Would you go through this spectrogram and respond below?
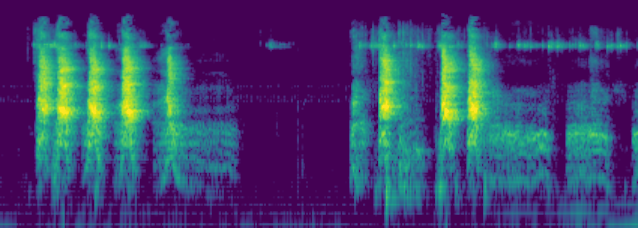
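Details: Cairn Terrier pup, a three-month-old female, attacking an empty bottle: a run of four rapid loud barks trailing into a low growl, a pause, then three more barks and growling.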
